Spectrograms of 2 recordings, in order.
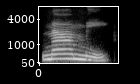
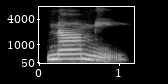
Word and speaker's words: Name: some of these words they're spelled exactly the same way thoughts they are not pronounced the same way so take note of your pronunciation so here we have Nami name spells the same way but pronounce differently this is pronounced Nami Nami yes say that again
